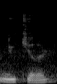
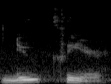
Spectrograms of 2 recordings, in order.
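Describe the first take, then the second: First: The ending is not said as 'clear'. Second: The word is said as 'new-clear'. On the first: The speaker calls it wrong. "It's not nuclear" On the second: The speaker calls it right. "we say new and clear"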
